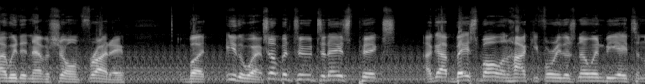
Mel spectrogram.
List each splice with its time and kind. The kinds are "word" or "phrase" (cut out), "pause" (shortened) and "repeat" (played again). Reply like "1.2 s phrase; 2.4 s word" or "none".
2.6 s phrase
